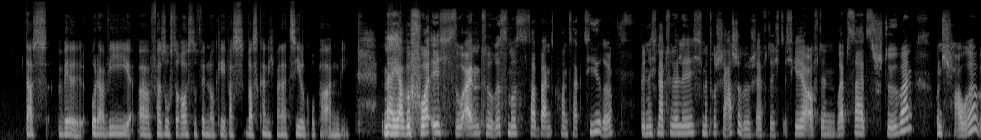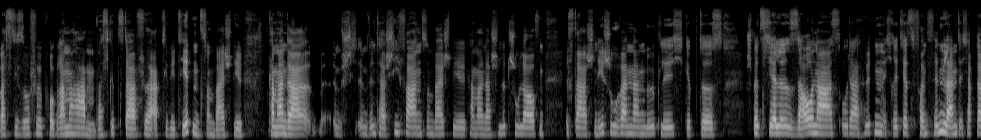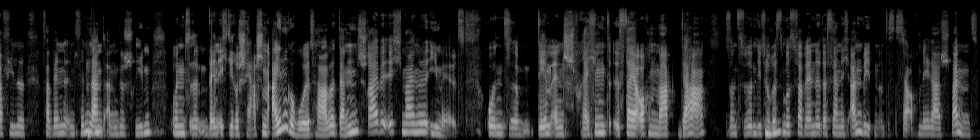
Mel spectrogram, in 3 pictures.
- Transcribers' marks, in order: other background noise
- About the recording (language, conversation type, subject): German, advice, Wie gehe ich mit Zweifeln an meiner Rolle als Gründer um und was hilft gegen das Impostor-Gefühl?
